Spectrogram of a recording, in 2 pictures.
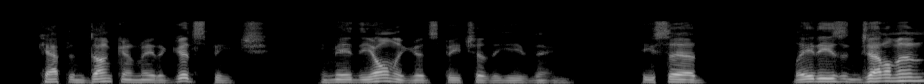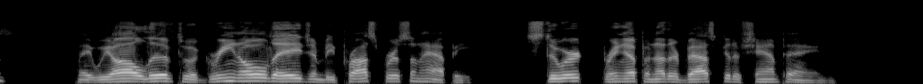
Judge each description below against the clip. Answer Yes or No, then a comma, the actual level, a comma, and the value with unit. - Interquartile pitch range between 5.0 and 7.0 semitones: Yes, average, 5.3 semitones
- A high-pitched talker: No, low, 120 Hz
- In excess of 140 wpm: No, slow, 135 wpm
